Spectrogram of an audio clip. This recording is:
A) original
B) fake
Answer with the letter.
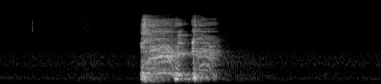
A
